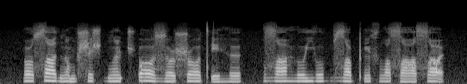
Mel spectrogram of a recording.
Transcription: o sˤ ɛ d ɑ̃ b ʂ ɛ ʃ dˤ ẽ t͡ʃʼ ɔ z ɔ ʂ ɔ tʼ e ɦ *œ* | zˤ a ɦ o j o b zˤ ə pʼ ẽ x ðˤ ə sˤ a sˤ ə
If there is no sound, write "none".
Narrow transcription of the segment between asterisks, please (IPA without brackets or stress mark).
ə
